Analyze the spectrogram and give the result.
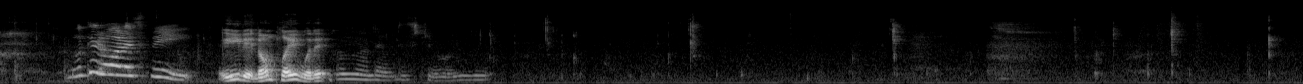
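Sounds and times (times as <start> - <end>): person chewing: 4.8 - 9.1, 10.7 - 12.9.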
